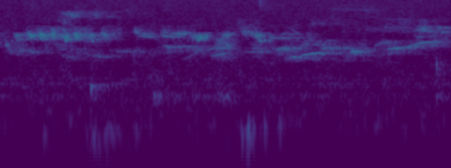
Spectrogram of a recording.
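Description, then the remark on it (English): Several birds sing and chirp at once at dawn, a busy overlapping dawn chorus of high, bright warbles and tweets carrying steadily through the whole stretch, with no talking. “The birds are really starting to sing now.”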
